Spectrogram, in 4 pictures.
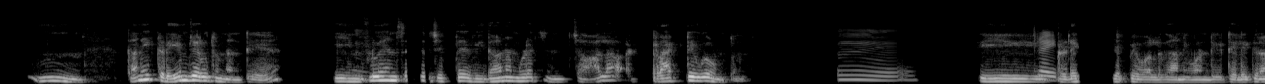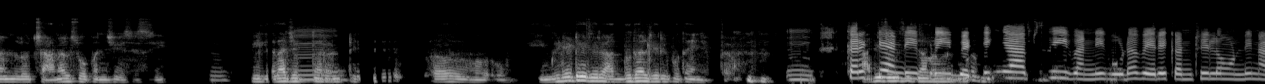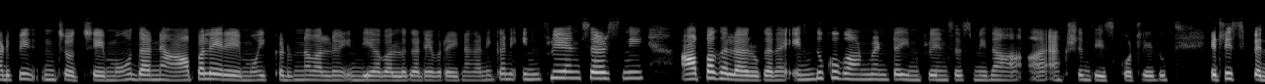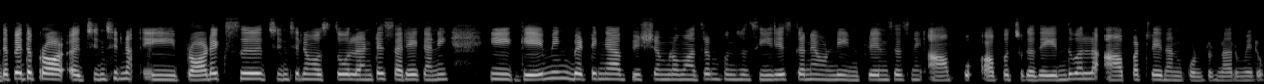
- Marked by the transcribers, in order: other background noise; distorted speech; in English: "ఇన్‌ఫ్లుయెన్సర్లు"; in English: "అట్రాక్టివ్‌గా"; drawn out: "హ్మ్"; in English: "ప్రెడిక్షన్"; in English: "రైట్"; in English: "టెలిగ్రామ్‌లో చానెల్స్ ఓపెన్"; in English: "ఇమ్మీడియేట్‌గా"; chuckle; in English: "బెట్టింగ్ యాప్స్"; in English: "కంట్రీ‌లో"; in English: "ఇన్‌ఫ్లుయెన్సర్స్‌ని"; in English: "గవర్నమెంట్ ఇన్‌ఫ్లుయెన్సర్స్"; in English: "యాక్షన్"; in English: "ఎట్లీస్ట్"; in English: "ప్రాడక్ట్స్"; in English: "గేమింగ్ బెట్టింగ్ యాప్"; in English: "సీరియస్‌గనే"; in English: "ఇన్‌ఫ్లుయెన్సర్‌ని"
- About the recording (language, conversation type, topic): Telugu, podcast, ఇన్ఫ్లువెన్సర్లు ఎక్కువగా నిజాన్ని చెబుతారా, లేక కేవలం ఆడంబరంగా చూపించడానికే మొగ్గు చూపుతారా?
